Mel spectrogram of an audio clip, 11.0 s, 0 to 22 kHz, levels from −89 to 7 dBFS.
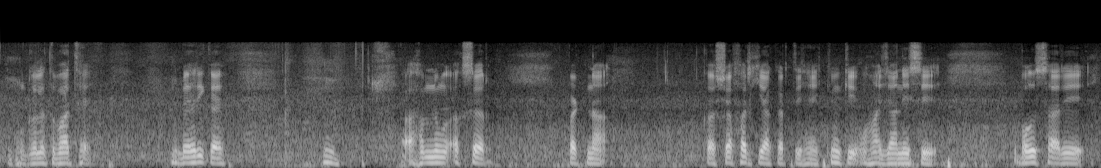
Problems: constant background noise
